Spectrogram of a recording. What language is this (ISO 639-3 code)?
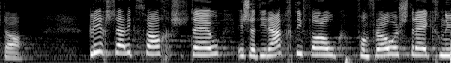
gsw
